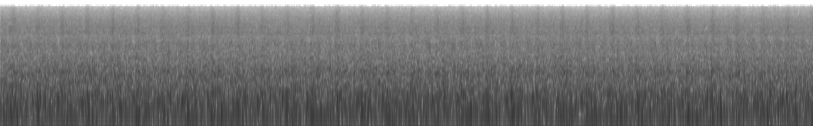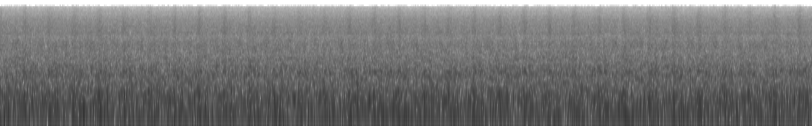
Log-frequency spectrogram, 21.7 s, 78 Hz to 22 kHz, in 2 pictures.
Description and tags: cardboard factory machine-005
some noisy mechanical recordings made in a carboard factory. NTG3 into a SoundDevices 332 to a microtrack2.
engine, factory, industrial, loop, machine, machinery, mechanical, motor, robot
